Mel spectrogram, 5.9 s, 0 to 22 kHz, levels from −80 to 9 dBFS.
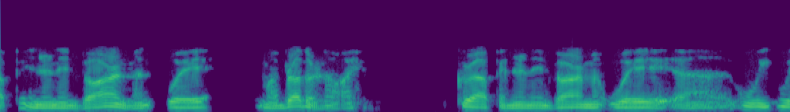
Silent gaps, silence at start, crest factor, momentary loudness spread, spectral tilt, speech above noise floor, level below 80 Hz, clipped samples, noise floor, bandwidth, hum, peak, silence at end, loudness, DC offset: none; 0 s; 16 dB; 8 LU; -11 dB/octave; 59 dB; -58 dBFS; under 0.1%; -79 dBFS; 4 kHz; none; -4 dBFS; 0 s; -20 LUFS; under 0.1%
